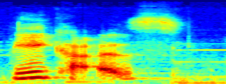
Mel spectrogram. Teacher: Another remarkable feature of Chicano English is that there's less vowel reduction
